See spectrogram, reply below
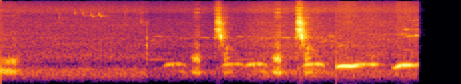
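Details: Lyrebird mimicking chainsaws, cars and people: a run of short tonal whistled notes with sharp clicks between them, repeated about twice a second, ending abruptly.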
